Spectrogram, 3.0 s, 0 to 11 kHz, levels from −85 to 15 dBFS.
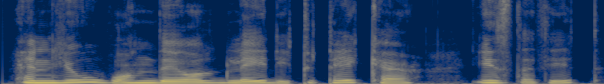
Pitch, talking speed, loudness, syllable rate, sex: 230 Hz, 240 wpm, -17 LUFS, 5.3 syllables/s, female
